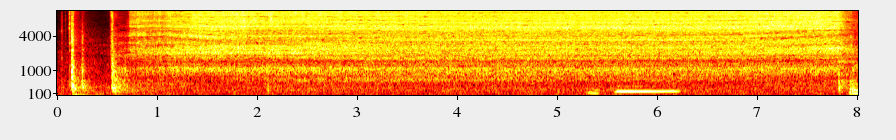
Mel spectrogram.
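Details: Breville Oracle espresso machine after service to fix a loud buzzing noise, with a part replaced and all gaskets on both boilers renewed: strong, steady high-pitched steam hiss with a couple of clicks at the start; steam wand normal.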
